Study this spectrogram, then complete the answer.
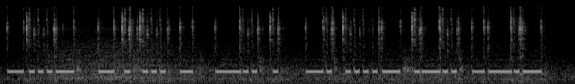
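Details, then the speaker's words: Icom IC-7300 doing QSK break-in after removing its amp relay, with the TR relay padded, driving a KPA500 amp keyed by the relay's driver transistor: crisp bug and paddle clicks and a steady Morse tone, relay nearly inaudible, so keying is quiet. "you can hear the clicking of the bug and the paddle but the relay is almost completely inaudible so it was a great mod to remove the amp relay"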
